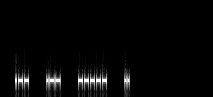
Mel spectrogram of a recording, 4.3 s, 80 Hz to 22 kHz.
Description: Morse code, heard as a keyed tone, about 40 wpm, spaced as for 19 wpm, 700 Hz. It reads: WW0I
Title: USA Call Signs - 4 Characters - 4x Character Spacing - 40wpm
